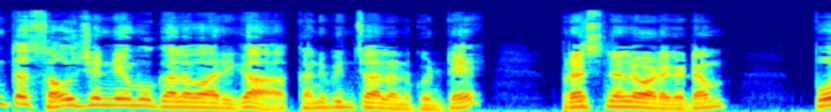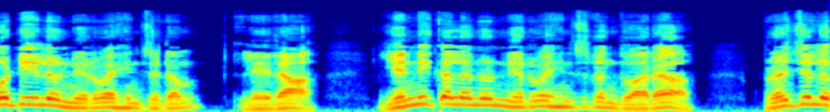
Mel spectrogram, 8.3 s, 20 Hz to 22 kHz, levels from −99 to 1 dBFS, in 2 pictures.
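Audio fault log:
Throughout: HE-AAC compression. The speech was likely squeezed through an HE-AAC v2 encoder at a low rate, consistent with about 24 kbps. Its treble is rebuilt from copied lower bands rather than coded, so upper harmonics misalign, and sibilance turns plainly gritty and metallic.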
